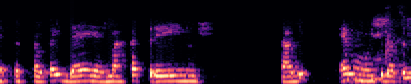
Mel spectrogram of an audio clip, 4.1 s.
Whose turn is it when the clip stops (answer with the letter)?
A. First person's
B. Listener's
B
